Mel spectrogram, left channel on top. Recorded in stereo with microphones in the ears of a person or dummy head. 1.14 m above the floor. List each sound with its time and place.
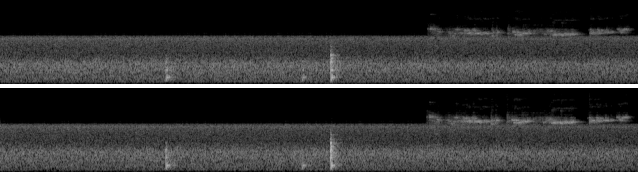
1.6 s knocking: 25° right (ahead or behind), 0.9 m
4.3 s cutlery clinking: 65° right (ahead or behind), 7 m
